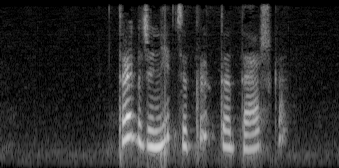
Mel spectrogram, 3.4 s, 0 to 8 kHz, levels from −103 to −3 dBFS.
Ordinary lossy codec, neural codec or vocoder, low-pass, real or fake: none; codec, 24 kHz, 0.9 kbps, WavTokenizer, medium speech release version 2; 7.2 kHz; fake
